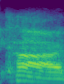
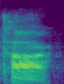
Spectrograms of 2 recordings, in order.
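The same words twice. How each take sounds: First: The final r sound is dropped. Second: The final r sound is pronounced. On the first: This is how people from Boston say it. "we don't pronounce we say car" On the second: This is how people elsewhere say it. "not car"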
